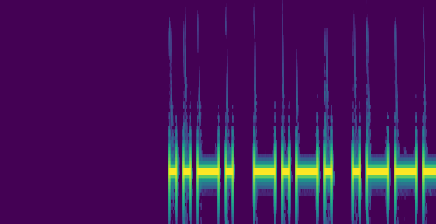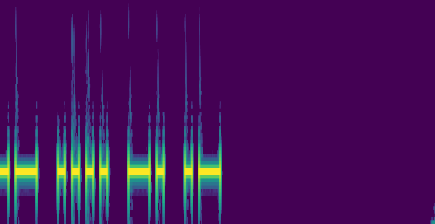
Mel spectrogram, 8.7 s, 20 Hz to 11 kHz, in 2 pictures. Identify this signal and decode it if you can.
Morse code, heard as a keyed tone, about 17 wpm, 700 Hz. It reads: FC1HNA
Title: DXCC-100 Call Signs - 6 Characters - 17wpm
